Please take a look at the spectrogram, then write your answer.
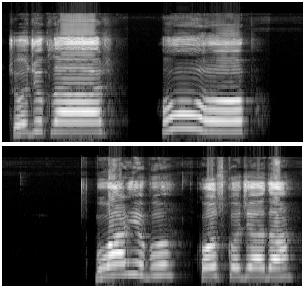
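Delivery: put-on loud, high shout to the kids; girl summoning the other children; calling the gang. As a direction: yell out to the whole street.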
